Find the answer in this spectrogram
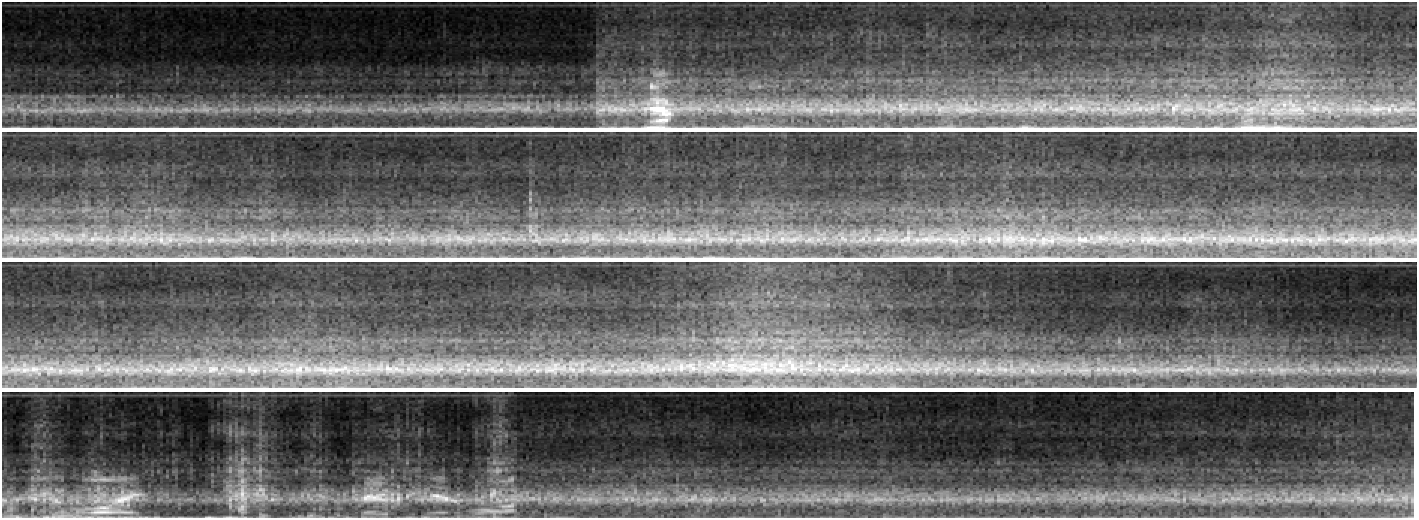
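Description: Whitewater rapids rushing around a canoe as it runs the rapid, the rush swelling to its loudest about two-thirds through and then easing. A sharp knock comes about three seconds in, another a few seconds later, and faint voices near the end.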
